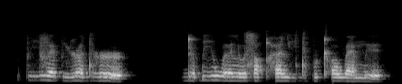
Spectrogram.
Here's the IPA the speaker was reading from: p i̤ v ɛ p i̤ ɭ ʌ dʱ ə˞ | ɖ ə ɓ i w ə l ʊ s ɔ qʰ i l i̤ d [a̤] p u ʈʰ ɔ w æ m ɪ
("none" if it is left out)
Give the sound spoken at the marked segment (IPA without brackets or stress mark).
ə̤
